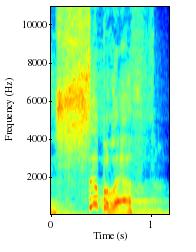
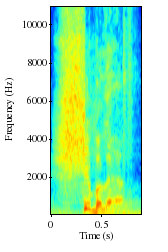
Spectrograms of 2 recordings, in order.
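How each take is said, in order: First: The word begins with an 's' sound. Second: The word begins with a 'sh' sound. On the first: The speaker is an Ephraimite. The speaker calls it wrong. "because he could not pronounce the word correctly" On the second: The speaker is from Gilead. The speaker calls it right. "well then say Shibboleth"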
